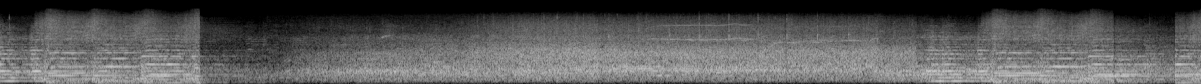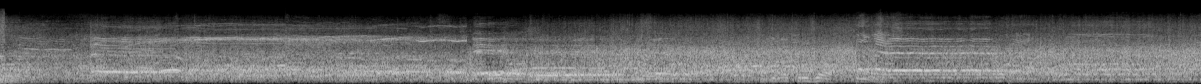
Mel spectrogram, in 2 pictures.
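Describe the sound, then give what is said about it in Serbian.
Crowd applause and cheering in a basketball arena after French players sang the Marseillaise themselves, a loud, continuous roar of clapping with tonal voices cutting through at times. “Organizatori su pokušali 2 puta da je puste, ali bez uspeha. Nakon toga himnu su otpevali sami košarkaši Francuske, što je publika pozdravila aplauzom.”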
